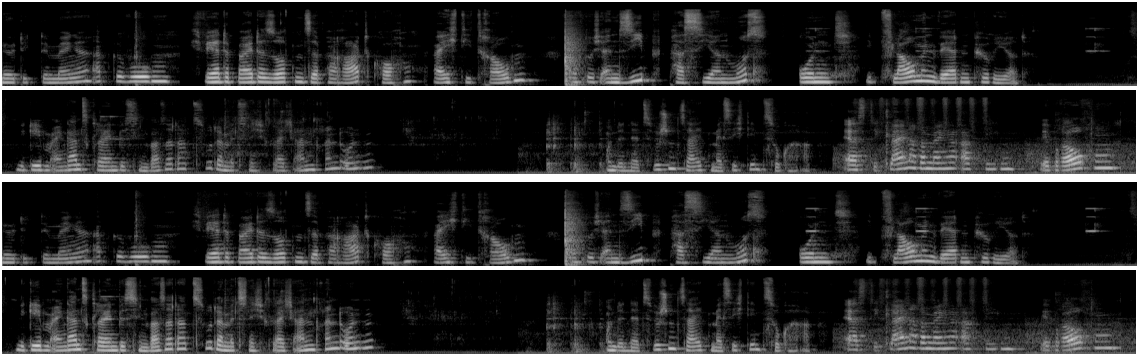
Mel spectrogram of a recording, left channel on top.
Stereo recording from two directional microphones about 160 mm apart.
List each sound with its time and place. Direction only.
0.0 s speech: 40° left (ahead or behind)
1.4 s speech: 30° left (ahead or behind)
1.9 s speech: 55° left (ahead or behind); by 4.2 s 30° left (ahead or behind)
4.3 s speech: 50° left (ahead or behind)
5.9 s speech: 40° left (ahead or behind)
11.5 s speech: 50° right (ahead or behind)
16.7 s a sound: 15° left (ahead or behind)
17.4 s speech: 25° right (ahead or behind)
19.7 s a woman's voice: 70° left (ahead or behind); by 22.1 s 55° left (ahead or behind)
